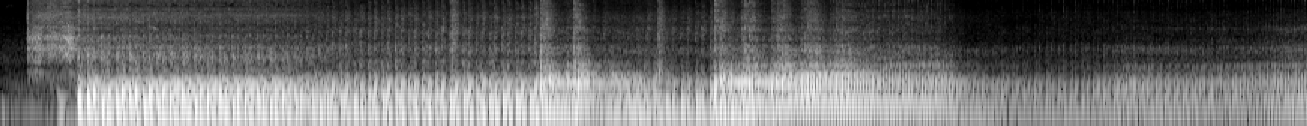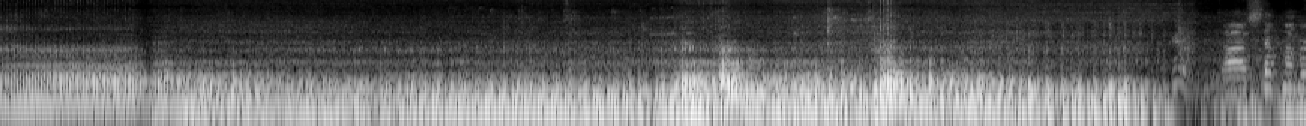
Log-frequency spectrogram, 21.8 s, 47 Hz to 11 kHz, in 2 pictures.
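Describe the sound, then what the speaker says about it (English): A 2014 Yamaha Bolt 950cc motorcycle engine cranks and starts, then settles into a loud, rough idle with a few throttle blips and clattering mechanical noise throughout. "So I'm just going to start the bike."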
